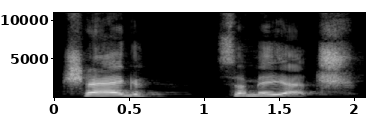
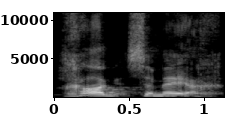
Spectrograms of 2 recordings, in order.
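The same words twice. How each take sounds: First: It begins with an English ch sound. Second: It begins with a throaty, raspy sound. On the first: The speaker calls it wrong. "that's not Chag Sameach" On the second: The speaker calls it right. "It's Chag Sameach"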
